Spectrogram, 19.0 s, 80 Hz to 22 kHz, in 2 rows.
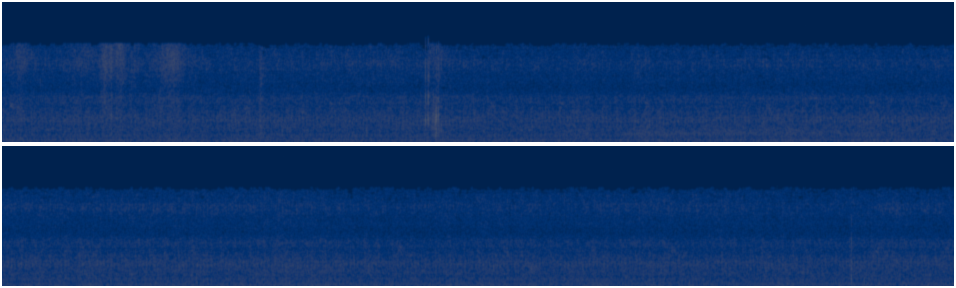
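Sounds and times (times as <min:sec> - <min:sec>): vehicles idling: 0:00.0 - 0:19.0.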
